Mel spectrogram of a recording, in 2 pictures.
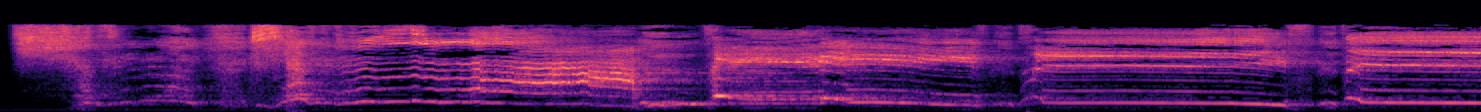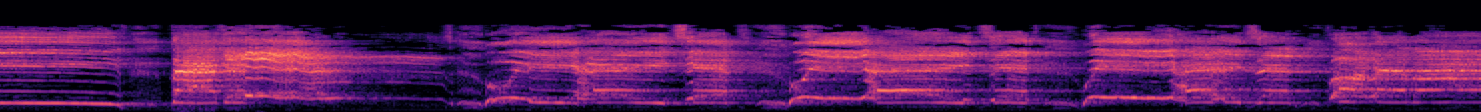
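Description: A creature-like voice shrieks, curses and wails in a tunnel almost nonstop in long, strained, rising and falling cries, broken by hissing and groaning, loud throughout, with short gaps between bursts.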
